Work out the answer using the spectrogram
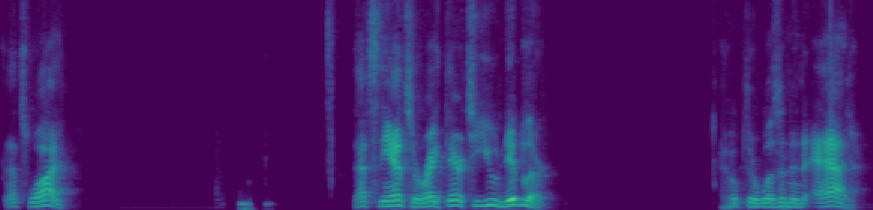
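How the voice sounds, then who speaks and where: A man hosting a sports betting talk show, rambling and correcting himself as he reads viewer comments, his voice going hoarse. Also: on the high side, expressive, slow, pauses often, fairly bright tone. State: losing his voice. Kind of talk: casual betting talk on a livestream.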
